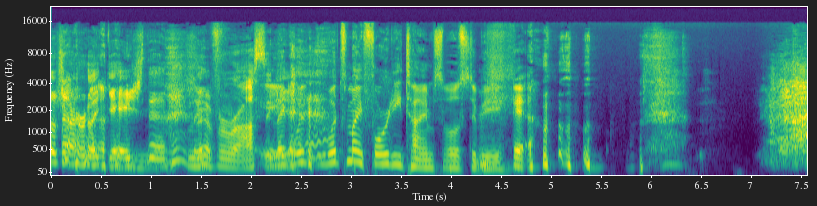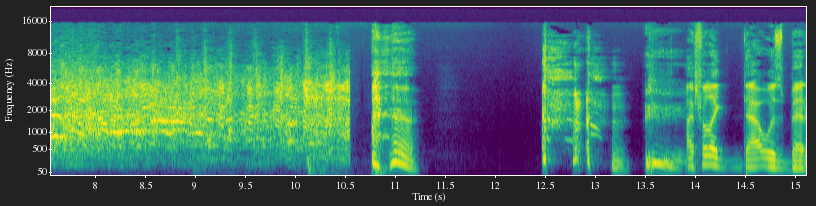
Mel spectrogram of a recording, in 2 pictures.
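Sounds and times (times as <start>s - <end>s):
laughter: 0.0s - 3.0s, 4.4s - 5.6s, 7.1s - 11.2s
speech: 0.0s - 6.4s, 11.0s - 11.3s, 13.9s - 15.1s
person coughing forcefully: 10.8s - 11.3s, 12.5s - 13.9s.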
